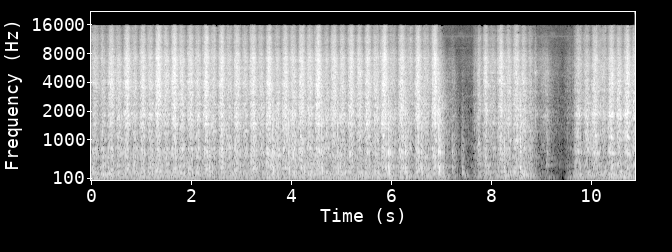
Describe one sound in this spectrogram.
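A hand tool rasps on a wooden board in quick strokes.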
